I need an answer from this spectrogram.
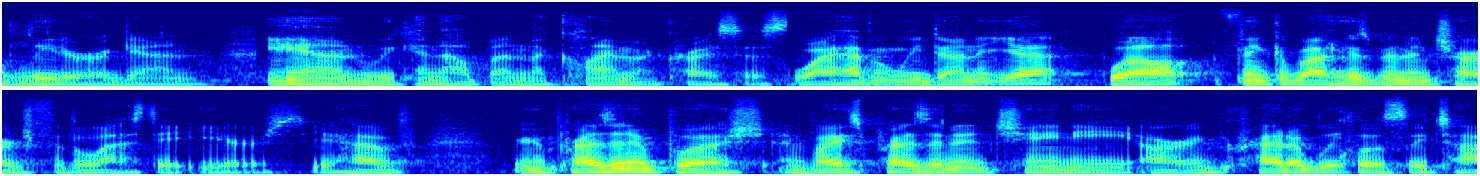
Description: A male person speaking in a monologue style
